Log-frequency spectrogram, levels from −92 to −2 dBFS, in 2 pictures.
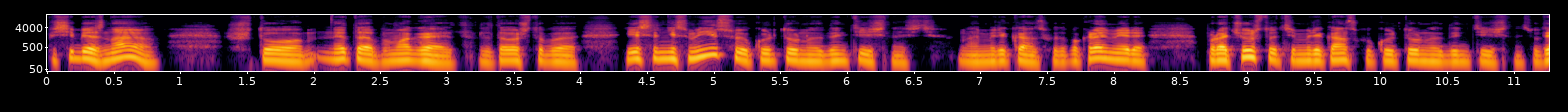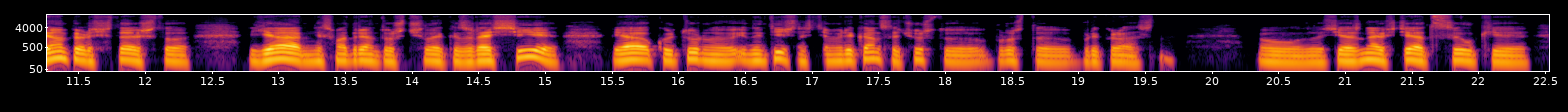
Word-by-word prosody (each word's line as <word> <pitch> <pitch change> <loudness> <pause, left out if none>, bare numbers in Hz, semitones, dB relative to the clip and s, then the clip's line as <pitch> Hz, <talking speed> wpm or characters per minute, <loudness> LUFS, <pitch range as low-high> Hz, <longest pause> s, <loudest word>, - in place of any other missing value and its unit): По 125 - -10
себе 160 +3 +3
знаю, 135 - +1 0.5
что, 125 -3 +1
м, 145 +4 -11
это 145 -3 +3
помогает 120 -3 +1
для 110 -2 -8
того, 130 +3 +2
чтобы 115 -4 -3 0.3
если 155 +2 +1
не 155 0 +2
сменить 200 +11 +1
свою 140 - 0
культурную 125 -2 -1
идентичность 115 -4 -5
на 115 -1 -7
американскую, 115 -1 -2
то, - - -14
по 120 - -4
крайней 160 +2 +3
мере, 130 -5 +2 0.4
прочувствовать 135 -1 +4
американскую 125 0 0
культурную 120 -1 -1
идентичность. 110 -2 -6
Вот 110 - -7
я, 140 +5 +6
например, 140 -7 +2
считаю, 130 +3 0
что 115 -2 -3 0.4
я, 140 +5 +7
несмотря 125 +2 -1
на 110 - -8
то, 115 - -1
что 100 - -8
человек 120 -4 -2
из 110 - -1
России, 125 - +3 0.4
я 135 +1 +6
культурную 125 -1 -2
идентичность 125 -2 -3
американца 125 +2 -2
чувствую 110 -4 -6
просто 110 -3 -6
прекрасно. 115 - -6 0.6
Вот. 110 -3 -2
То 105 - -3
есть 105 +3 -8
я 120 -1 +4
знаю 135 +1 +1
все 140 +5 +1
отсылки, 115 -4 -1
125 Hz, 140 wpm, -23 LUFS, 115-135 Hz, 0.6 s, я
